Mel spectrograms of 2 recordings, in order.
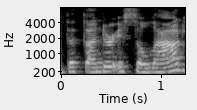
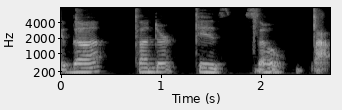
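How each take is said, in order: First: Said in the usual way. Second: Word by word. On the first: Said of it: "So if the, it says the". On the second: Shown as a demonstration. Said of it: "feel each word".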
